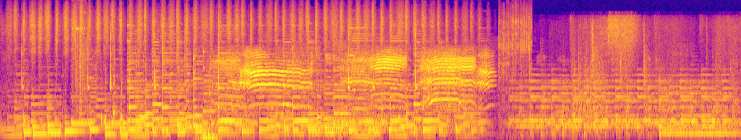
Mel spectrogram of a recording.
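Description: Dairy goats on a goat farm bleat repeatedly and loudly amid dense overlapping farm noise, with a shift in the background partway through and no clear speech.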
